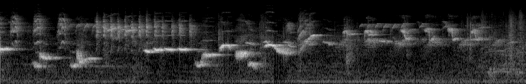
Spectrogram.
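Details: Kolibri ninja sunbird in full song: opens with clear whistled notes stepping up and down, then a rapid stream of thin, high twittering phrases and short buzzy trills.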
